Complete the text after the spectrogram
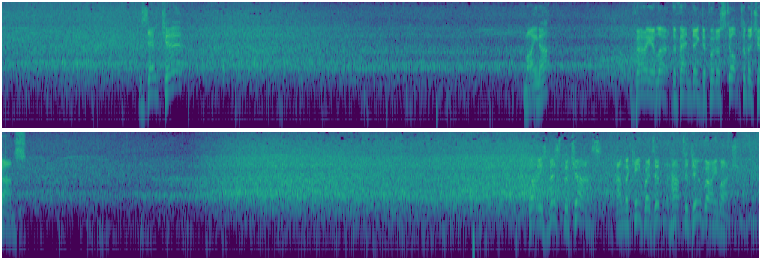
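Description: A large stadium crowd roars and murmurs steadily, swelling louder partway through.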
